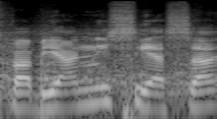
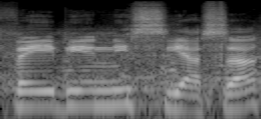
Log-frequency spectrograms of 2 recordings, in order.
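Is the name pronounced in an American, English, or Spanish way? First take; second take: Spanish; English. First: The name is pronounced the Spanish way. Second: The name is pronounced the English way. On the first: "In Spanish" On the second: "In English"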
